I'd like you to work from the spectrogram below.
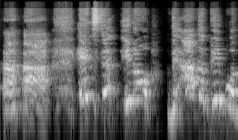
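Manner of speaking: laughing high shout. Real, not acted. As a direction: burst out laughing mid-sentence.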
